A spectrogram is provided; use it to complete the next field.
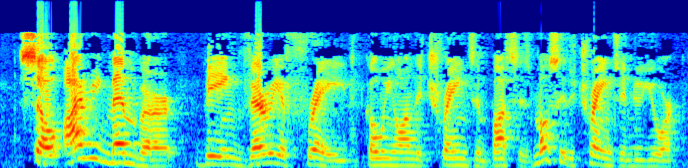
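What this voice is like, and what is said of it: Brooklyn New York accent. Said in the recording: “I'm a New Yorker. I don't have to tell you that. It's just the accent, right? From Brooklyn, actually. You got the Brooklyn accent, right?”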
